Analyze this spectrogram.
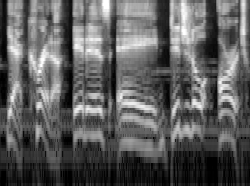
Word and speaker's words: Krita: So what I was referring to earlier is a little program called Krita, or Krata, or Krata? I don't know. I call it Krita. I don't know if that's the proper way to pronounce it. Yeah, Krita.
